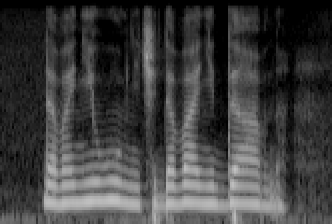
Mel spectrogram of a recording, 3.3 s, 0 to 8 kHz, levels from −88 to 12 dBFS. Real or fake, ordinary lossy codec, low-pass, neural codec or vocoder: real; none; 7.2 kHz; none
